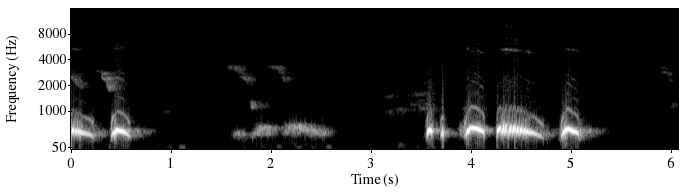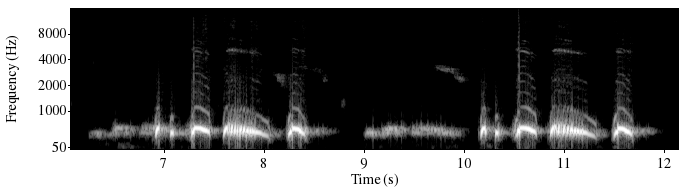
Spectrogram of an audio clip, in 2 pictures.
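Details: Spotted dove cooing in a clear wild three-part style used to lure wild doves; soft low introductory murmurs lead into repeated groups of deep, hollow coos with clipped accents, recurring every few seconds in a quiet setting.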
